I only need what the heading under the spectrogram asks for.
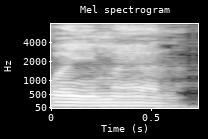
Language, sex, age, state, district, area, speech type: Santali, male, 60+, West Bengal, Paschim Bardhaman, rural, spontaneous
